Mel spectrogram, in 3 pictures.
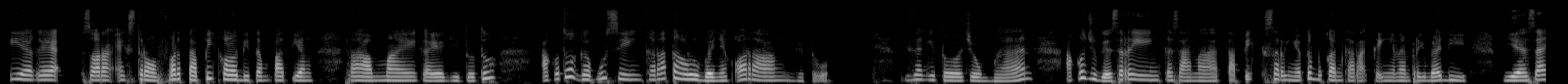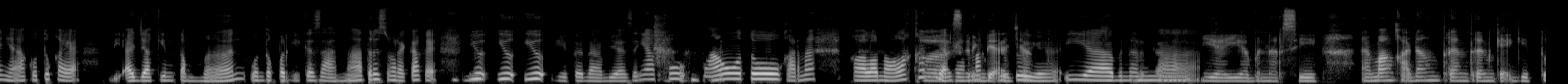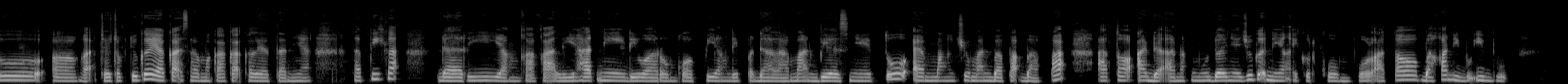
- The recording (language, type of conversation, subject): Indonesian, podcast, Menurutmu, mengapa orang suka berkumpul di warung kopi atau lapak?
- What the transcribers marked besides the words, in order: chuckle; tapping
